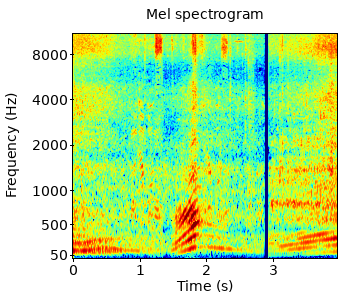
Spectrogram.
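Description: A car engine revs loudly and pulls away.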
